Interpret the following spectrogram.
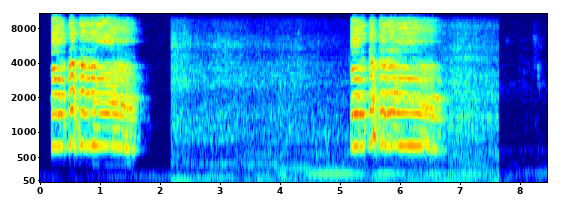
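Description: White Leghorn rooster crowing twice, each crow about a second and a half long: one just after the start and one about five seconds in.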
